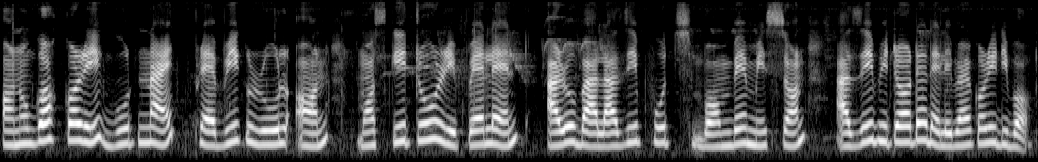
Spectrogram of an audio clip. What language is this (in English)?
Assamese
